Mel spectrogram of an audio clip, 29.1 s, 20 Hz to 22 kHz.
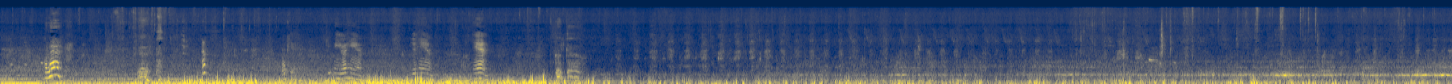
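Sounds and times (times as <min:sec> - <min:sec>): steady low rumble: 0:00.0 - 0:29.0.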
